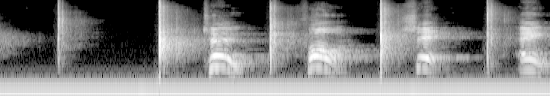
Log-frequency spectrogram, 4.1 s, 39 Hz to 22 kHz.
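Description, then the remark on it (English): About five sharp, loud hand claps at a steady, unhurried pace, each followed by a short spoken syllable from a man's voice counting along: 2, 4, 6, 8, 10, 12. “Just as fast as I clap my hands, folks are going out in eternity.”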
